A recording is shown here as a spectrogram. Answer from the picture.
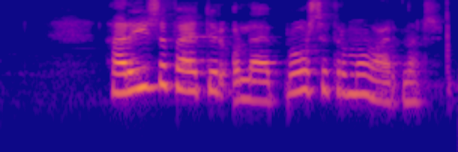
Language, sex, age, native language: Icelandic, female, 13, Icelandic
